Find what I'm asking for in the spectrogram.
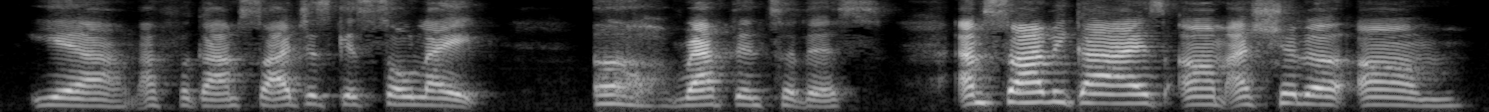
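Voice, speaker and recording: A woman with a medium-pitched voice speaks at a fairly slow pace, her tone animated, bright and sharp. The recording is very clean, with a silent background. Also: ordinary pitch variation. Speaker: YouTube commentator on police cases. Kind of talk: livestream chat reading viewer comments.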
